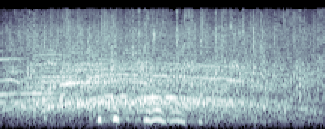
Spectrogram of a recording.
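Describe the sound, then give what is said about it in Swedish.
Audience applause at a comedy show on tour, a steady wash of clapping lasting about two seconds, with a voice heard over it and the clapping tapering slightly at the end. “Applådera nu.”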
